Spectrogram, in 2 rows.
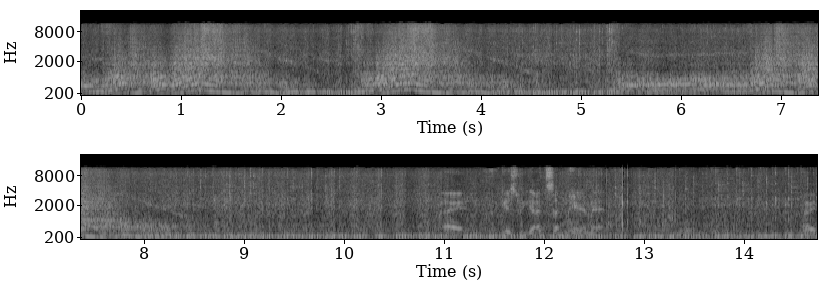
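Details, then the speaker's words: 1995 Honda CBR F3 just revived with new plugs and oil and bottle-fed carbs, with a couple of carburetor leaks: about three crisp blips rise and fall cleanly, then a steady raspy idle. It sounds mean and healthy. "Couple leaks. No problem. Sounds pretty mean, huh?"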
